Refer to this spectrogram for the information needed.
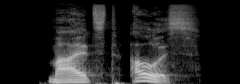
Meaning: second-person singular present of ausmalen
- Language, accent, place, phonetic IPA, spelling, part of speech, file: German, Germany, Berlin, [ˌmaːlst ˈaʊ̯s], malst aus, verb, De-malst aus.ogg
